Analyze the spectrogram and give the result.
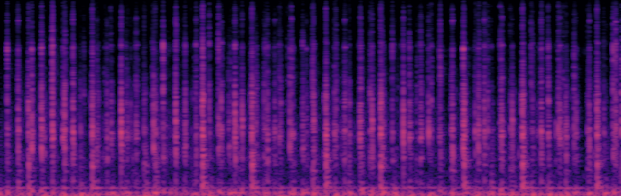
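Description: Fingertips of both hands type continuously on a beige, full-size vintage plastic rubber dome keyboard with a hollow case. The result is a rapid, steady stream of soft, clacky key taps with a slightly hollow tone, over a faint, steady low hum.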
